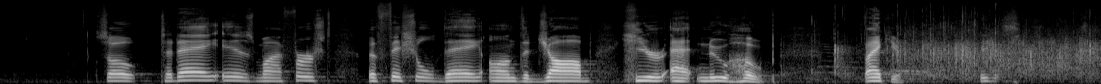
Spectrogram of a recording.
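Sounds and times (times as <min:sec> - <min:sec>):
speech: 0:01.0 - 0:07.8, 0:08.6 - 0:09.2, 0:09.8 - 0:10.1
audience clapping: 0:07.8 - 0:11.0.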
